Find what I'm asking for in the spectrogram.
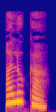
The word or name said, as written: ಆಲುಕ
